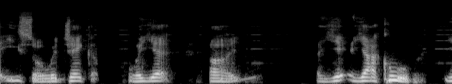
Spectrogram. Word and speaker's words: Yaakov: We're Yakub. How do you say Yakub? Yaakov.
